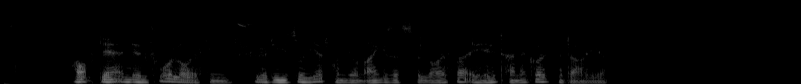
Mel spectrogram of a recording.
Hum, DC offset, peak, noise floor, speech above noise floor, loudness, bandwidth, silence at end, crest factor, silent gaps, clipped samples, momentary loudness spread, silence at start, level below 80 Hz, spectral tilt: none; under 0.1%; -30 dBFS; -81 dBFS; 31 dB; -51 LUFS; 11.5 kHz; 1.95 s; 22 dB; none; under 0.1%; 11 LU; 0.05 s; -66 dBFS; -6.5 dB/octave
